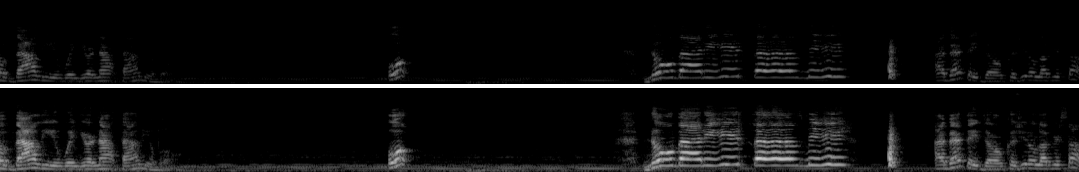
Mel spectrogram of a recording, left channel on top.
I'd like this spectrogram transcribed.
value when you're not valuable. Oh, nobody loves me. I bet they don't, because you don't love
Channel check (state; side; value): quieter; left; 17.7 dB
